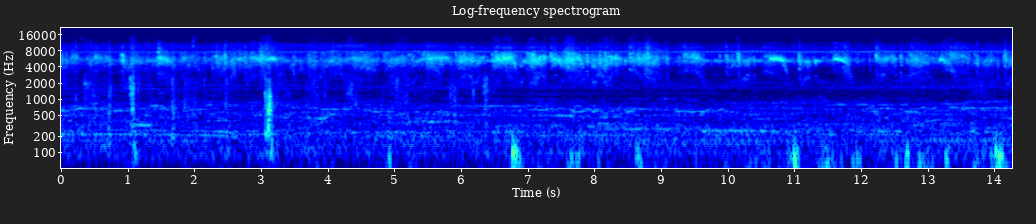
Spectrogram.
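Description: A large flock of swiftlets twittering continuously with high, thin chirps as they circle over a swiftlet house.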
